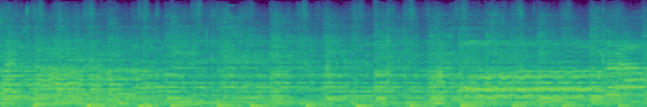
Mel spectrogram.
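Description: Steel-string acoustic guitars strummed in a steady rhythm with voices singing along: a Czech tramp/country song played live.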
